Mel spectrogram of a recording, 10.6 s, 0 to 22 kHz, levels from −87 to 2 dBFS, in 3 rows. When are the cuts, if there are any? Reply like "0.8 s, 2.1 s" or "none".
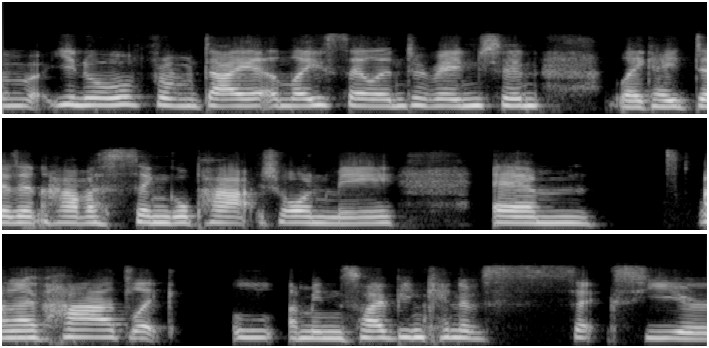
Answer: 3.0 s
